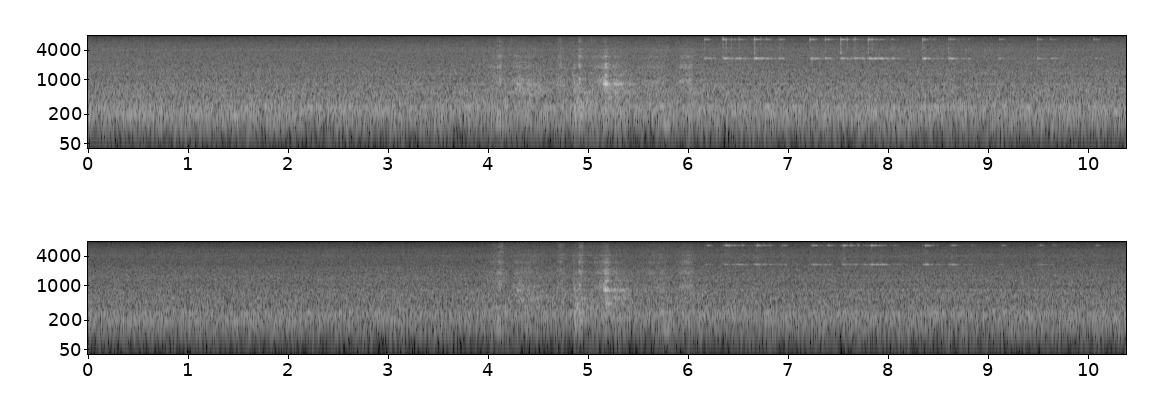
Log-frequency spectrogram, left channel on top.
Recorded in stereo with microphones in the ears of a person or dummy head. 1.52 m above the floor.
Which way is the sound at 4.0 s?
20° left (ahead or behind).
